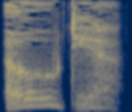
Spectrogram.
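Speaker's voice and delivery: soft, understated dismay; stricken. A narrator's reading. Hermione watches Hagrid slam the door, stricken. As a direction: let it out quietly, dismayed. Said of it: "looking stricken".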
